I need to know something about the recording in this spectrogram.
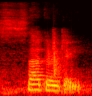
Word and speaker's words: Saturday: Вимовляється він як Saturday. Замість букви Т ми читаємо як букву Д.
